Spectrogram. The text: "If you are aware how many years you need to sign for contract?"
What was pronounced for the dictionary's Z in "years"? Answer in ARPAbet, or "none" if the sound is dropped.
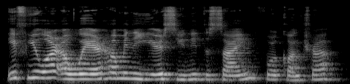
S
